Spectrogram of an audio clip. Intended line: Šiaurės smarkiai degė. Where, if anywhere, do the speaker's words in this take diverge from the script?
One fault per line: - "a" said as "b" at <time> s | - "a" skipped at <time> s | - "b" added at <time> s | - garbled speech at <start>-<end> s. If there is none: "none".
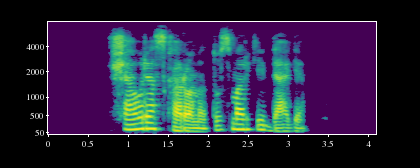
- "karo metu" added at 1.5 s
